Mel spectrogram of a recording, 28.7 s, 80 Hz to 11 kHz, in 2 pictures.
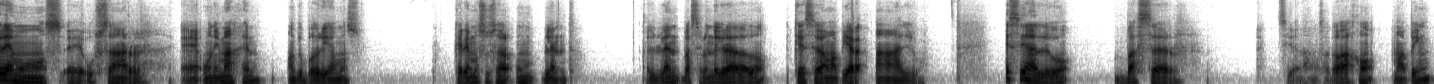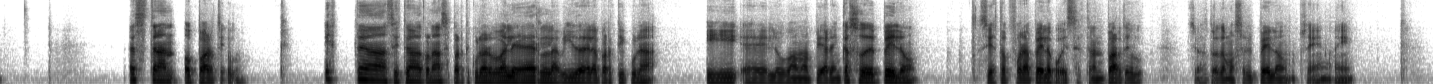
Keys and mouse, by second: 3.8 click, 9.9 middle click, 11.2 click, 12.6 middle click, 13.1 middle click, 14.5 click, 24.7 click, 25.5 click, 26.3 click, 27.8 click.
